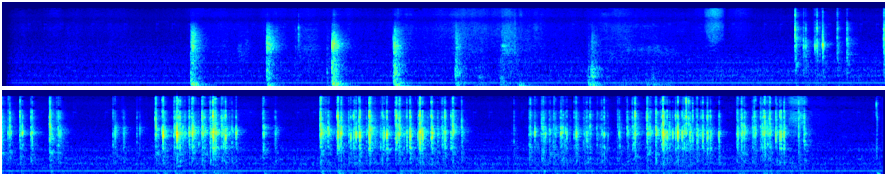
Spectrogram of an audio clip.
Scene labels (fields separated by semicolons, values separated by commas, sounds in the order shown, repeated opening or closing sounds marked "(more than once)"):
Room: bedroom; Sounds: footsteps, keyboard typing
